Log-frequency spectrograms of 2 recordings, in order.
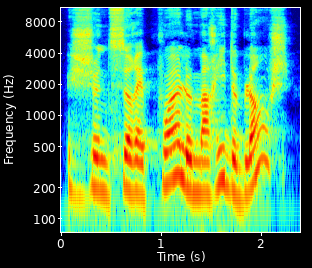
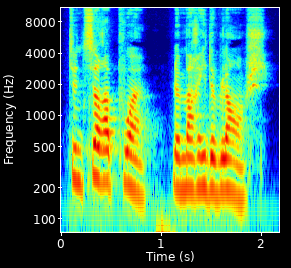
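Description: First: Echoing the words back in disbelief; stunned, questioning echo; stupefied disbelief. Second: Said in the usual way. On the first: Acted. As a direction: repeat it as if you can't believe your ears. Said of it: "stupéfait et ne pouvant croire à ce qu'il entendait". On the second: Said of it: "répéta Albéric".

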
